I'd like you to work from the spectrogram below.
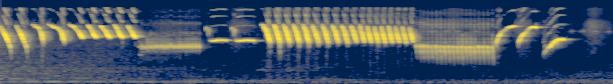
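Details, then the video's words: Belgian canary's powerful song: a rapid high trill, a low purring roll, a short clear note, a loud fast rattle, another low buzzy roll, and a few swooping slurs before falling silent. "Canary's most powerful song | Belgian canary singing"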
